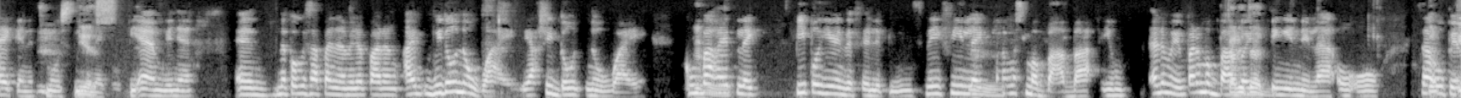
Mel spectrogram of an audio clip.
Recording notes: We sit down (virtually of course). We're still working on getting our audio crystal clear in this new normal internet interview so please forgive us if sometimes our audio isn't as clear as you're used to on our regular mixes.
